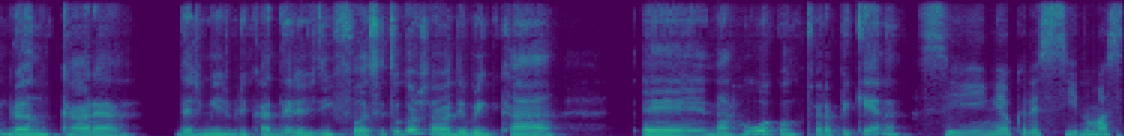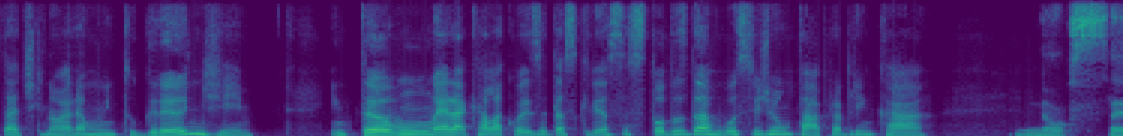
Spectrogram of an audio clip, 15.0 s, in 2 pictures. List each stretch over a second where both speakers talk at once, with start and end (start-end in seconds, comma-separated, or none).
none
